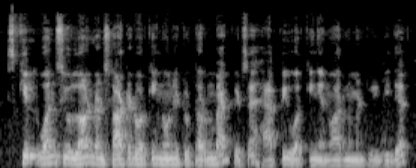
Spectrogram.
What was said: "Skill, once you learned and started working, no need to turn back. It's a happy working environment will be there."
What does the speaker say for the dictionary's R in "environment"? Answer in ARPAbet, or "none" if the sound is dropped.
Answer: R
